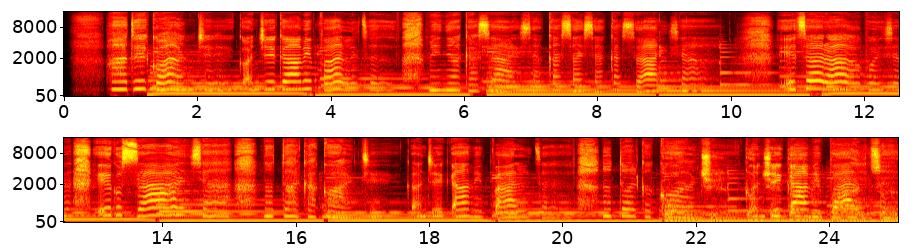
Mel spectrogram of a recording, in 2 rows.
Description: • Качество: 256, Stereo
поп
спокойные
дуэт
нежные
